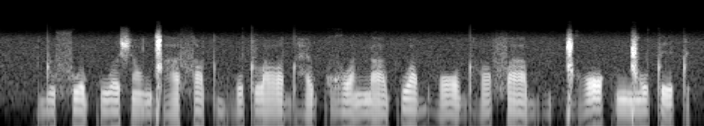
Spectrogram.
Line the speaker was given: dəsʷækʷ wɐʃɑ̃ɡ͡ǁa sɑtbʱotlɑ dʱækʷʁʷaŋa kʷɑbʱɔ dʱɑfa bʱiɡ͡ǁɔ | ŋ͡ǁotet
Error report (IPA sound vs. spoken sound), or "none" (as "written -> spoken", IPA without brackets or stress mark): none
